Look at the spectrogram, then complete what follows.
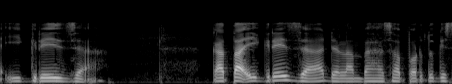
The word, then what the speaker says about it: igreja: dari sebuah kata dalam bahasa Portugis yaitu igreja atau bacanya igreja kata''yg Reza dalam bahasa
